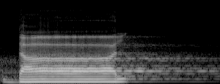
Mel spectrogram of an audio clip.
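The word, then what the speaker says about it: دال: the incizes upper incizers you have to use the top of your tongue This is the top of tongue and it will connect to the front upper incizers.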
